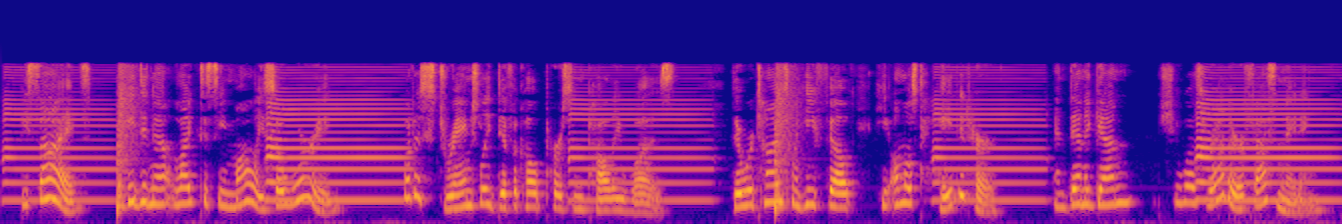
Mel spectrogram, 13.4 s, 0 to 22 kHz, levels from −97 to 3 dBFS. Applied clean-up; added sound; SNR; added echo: none; Snare drum + Vehicle horn, car horn, honking; 8 dB; none.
